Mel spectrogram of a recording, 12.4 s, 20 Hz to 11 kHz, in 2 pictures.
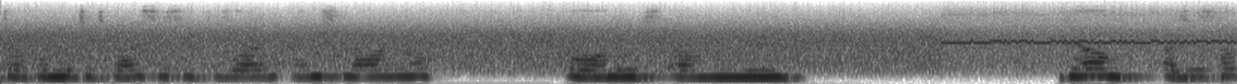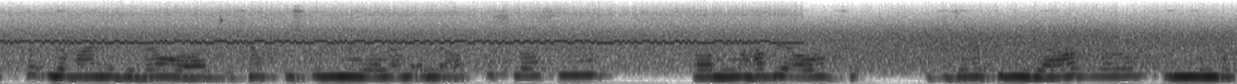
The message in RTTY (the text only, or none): RA4NFE DE RA0Y 569 569 885 885 RA4NFE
